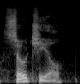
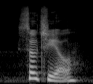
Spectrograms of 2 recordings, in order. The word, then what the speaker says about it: Xochitl: And so it says it sounds like okay. – Xochitl, S-O-W, and then a dot, C-H-E-E-L, Xochitl. – Xochitl. – Gomez, G-O-W-M-E-Z.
